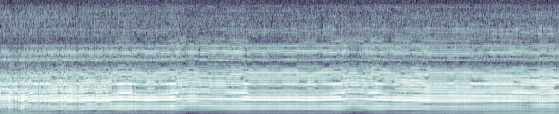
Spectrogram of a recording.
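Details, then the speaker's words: Wrecking-yard Cox glow engine on nitro fuel, first start after needle adjustment: steady, piercing high-pitched scream at constant speed, no misses or surging; runs well, good compression afterward. "she does run guys you heard it right here all right so sweet that one runs"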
